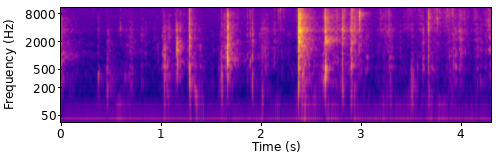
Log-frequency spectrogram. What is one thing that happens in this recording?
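Cardboard rustles as hands handle a box.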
